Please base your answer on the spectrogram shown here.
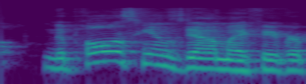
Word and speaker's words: Nepal: Nepal. Oh, Nepal. Um or as as President Trump in his first term referred to it as nipple. He did not he truly pronounced it nipple.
